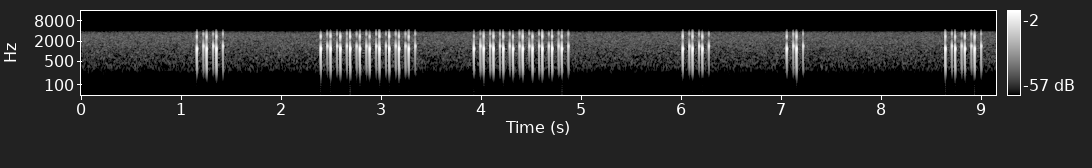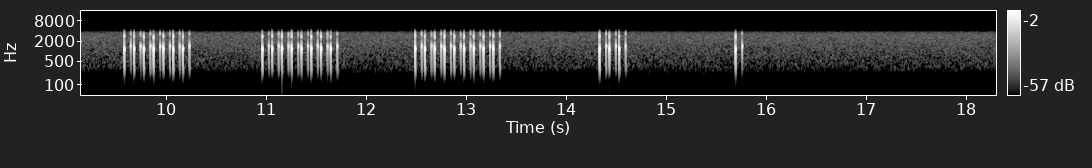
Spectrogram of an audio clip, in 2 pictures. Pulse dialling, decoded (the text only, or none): 3 0 0 3 2 4 7 8 9 3 1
